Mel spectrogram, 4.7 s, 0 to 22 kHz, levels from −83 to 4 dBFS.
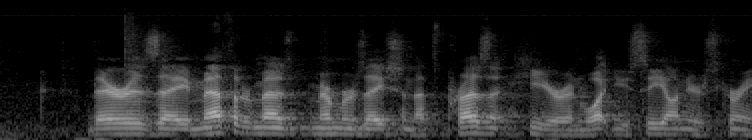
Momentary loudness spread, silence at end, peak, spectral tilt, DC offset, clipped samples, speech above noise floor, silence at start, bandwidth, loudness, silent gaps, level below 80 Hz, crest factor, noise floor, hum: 11 LU; 0 s; -12 dBFS; -4 dB/octave; under 0.1%; under 0.1%; 26 dB; 0.25 s; 18 kHz; -33 LUFS; none; -76 dBFS; 22 dB; -60 dBFS; none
